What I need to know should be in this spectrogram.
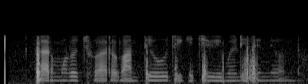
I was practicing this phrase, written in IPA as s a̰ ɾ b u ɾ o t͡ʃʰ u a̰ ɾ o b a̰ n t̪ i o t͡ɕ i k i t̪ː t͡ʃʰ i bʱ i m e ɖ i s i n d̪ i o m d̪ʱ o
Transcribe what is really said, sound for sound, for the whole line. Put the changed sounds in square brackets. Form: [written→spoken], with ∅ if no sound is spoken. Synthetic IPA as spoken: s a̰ ɾ [b→m] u ɾ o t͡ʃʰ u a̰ ɾ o b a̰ n t̪ i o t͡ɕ i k i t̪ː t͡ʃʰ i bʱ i m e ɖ i s i n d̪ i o [m→n] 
